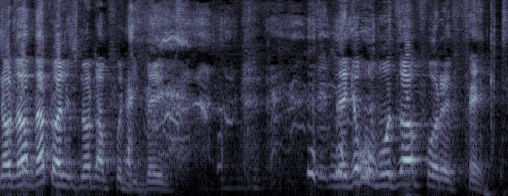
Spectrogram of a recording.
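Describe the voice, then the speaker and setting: Amid noticeable background noise, a man with a high pitch talks at a very slow pace, with long, frequent pauses, big swings in loudness and ordinary pitch variation. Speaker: pastor. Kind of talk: interview answer. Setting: studio.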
